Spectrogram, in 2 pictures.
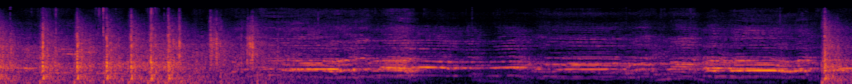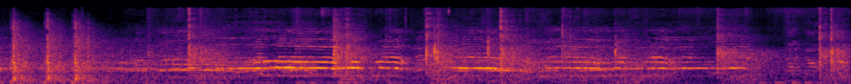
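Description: Rapid bursts of automatic gunfire crack out in loud clusters, pausing and then resuming, over the noise of a shouting, agitated crowd at a Friday protest against Bashar al-Assad's regime, with families and children present; the gunfire disperses the crowd.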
